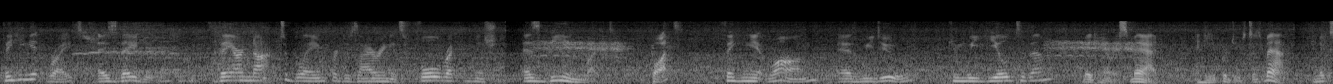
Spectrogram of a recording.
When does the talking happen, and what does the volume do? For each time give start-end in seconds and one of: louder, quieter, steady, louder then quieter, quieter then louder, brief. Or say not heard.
0.0-13.2 steady.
